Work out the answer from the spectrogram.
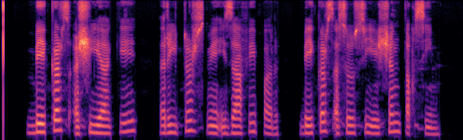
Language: Urdu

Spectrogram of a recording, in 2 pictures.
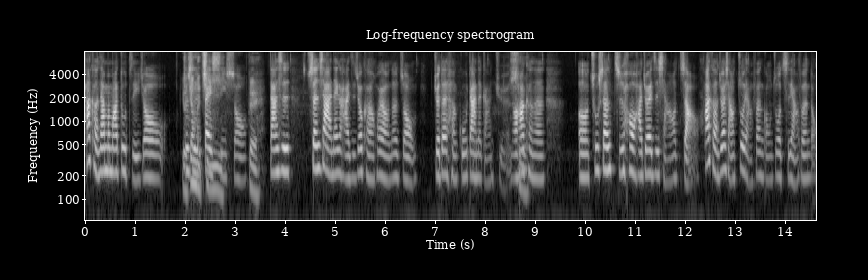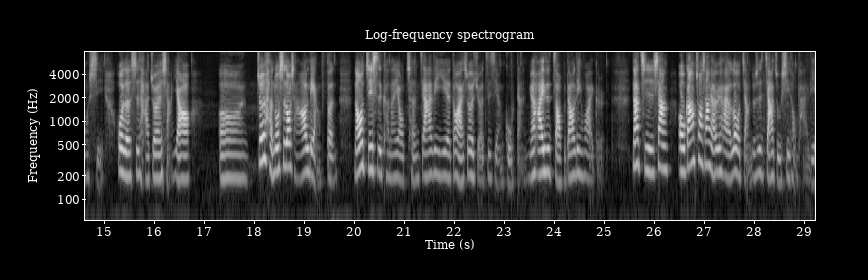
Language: Chinese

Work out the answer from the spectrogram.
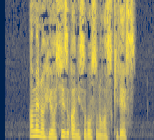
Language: Japanese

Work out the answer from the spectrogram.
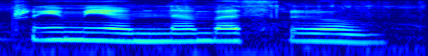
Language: Southern Sotho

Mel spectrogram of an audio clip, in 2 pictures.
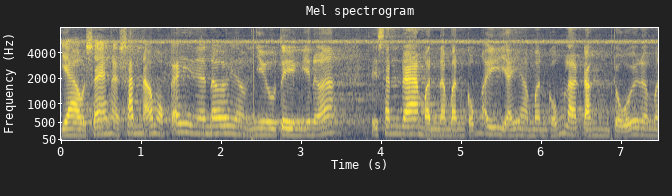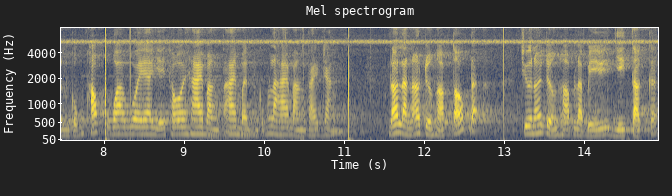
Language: Vietnamese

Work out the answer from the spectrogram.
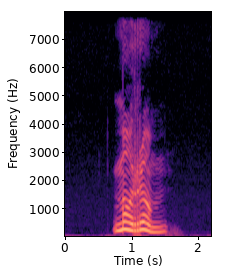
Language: Swedish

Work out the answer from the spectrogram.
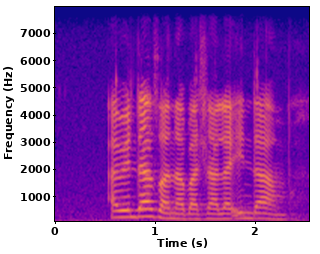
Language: South Ndebele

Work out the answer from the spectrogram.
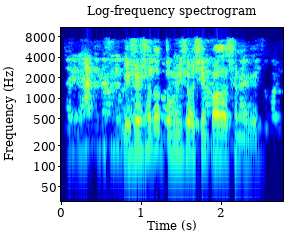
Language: Bangla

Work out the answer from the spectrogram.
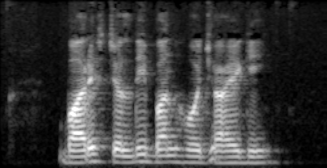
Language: Urdu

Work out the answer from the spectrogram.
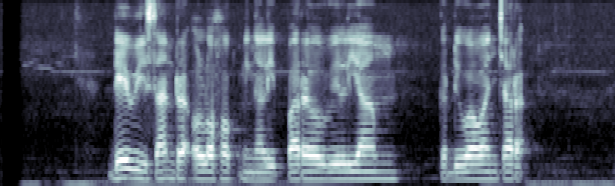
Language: Sundanese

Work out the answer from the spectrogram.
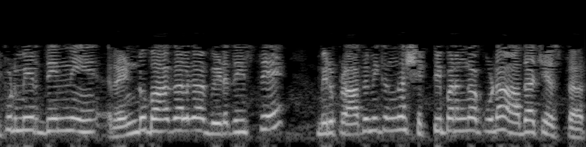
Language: Telugu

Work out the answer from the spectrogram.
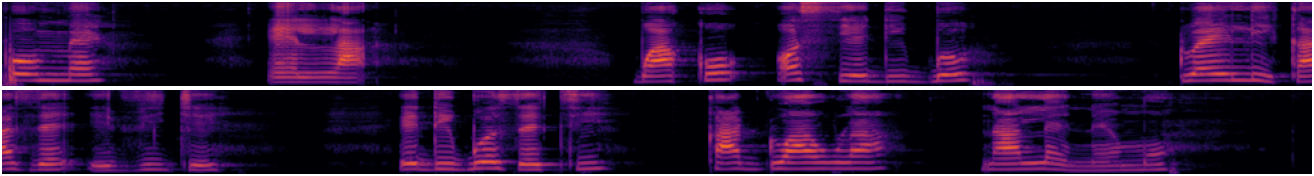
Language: Ikposo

